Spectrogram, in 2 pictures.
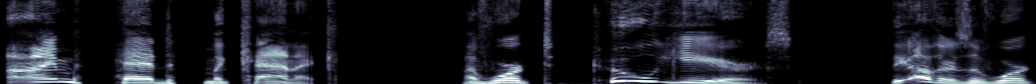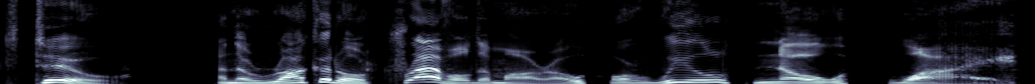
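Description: Man acting a hot-tempered, forceful rough workman. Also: a little high, huge pitch swings, slow pace, no room sound, studio quality, voice pushed up, full character voice. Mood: shouting anger. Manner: forceful, demanding. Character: hot-tempered, threatening male head mechanic, rough workman.

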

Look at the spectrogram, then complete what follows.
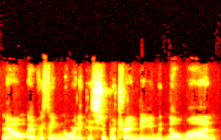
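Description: A man from Finland, his voice low and flat in pitch. He talks as a podcast guest, laying out ideas in a steady, explanatory way. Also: fast talker. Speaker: guest, mushroom food entrepreneur. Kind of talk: casual interview talk.

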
